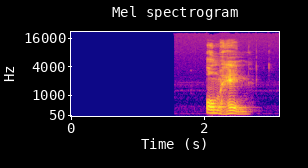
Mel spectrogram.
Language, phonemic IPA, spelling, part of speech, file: Dutch, /ɔmˈhen/, omheen, preposition / adverb, Nl-omheen.ogg
- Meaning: around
